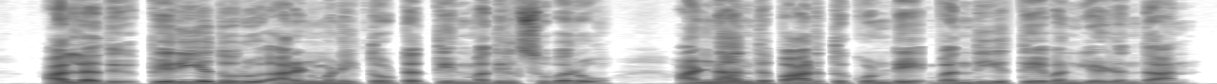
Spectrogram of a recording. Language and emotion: Tamil, neutral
